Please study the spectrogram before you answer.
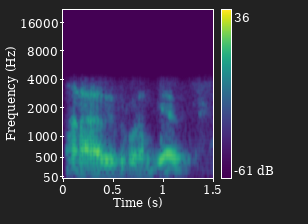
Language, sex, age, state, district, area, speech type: Tamil, male, 30-45, Tamil Nadu, Madurai, urban, conversation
